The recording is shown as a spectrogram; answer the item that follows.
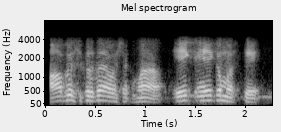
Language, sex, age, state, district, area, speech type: Sanskrit, male, 18-30, Karnataka, Uttara Kannada, rural, conversation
